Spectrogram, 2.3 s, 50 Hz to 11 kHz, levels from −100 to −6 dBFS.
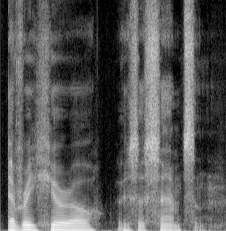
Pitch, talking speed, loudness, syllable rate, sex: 100 Hz, 130 wpm, -18 LUFS, 4.9 syllables/s, male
